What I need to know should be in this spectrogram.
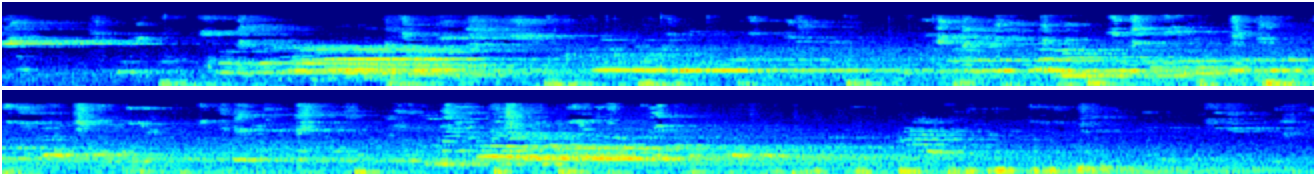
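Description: A basketball bounces with dull thuds on the court.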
